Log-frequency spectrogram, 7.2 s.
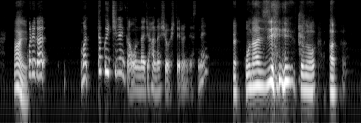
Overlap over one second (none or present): none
